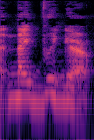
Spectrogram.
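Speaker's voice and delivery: name said with a proud English accent; a touch of English accent, self-mocking. Shown as a demonstration. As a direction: show off your best English accent on the name. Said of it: "On salue mon accent anglais irréprochable".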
